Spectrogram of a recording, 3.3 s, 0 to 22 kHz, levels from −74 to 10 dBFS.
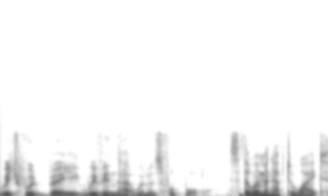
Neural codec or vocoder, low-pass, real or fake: none; 7.2 kHz; real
